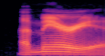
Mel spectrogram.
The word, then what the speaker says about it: Emeria: How do you pronounce it? Emeria? Emeria. Emeria, excuse me.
